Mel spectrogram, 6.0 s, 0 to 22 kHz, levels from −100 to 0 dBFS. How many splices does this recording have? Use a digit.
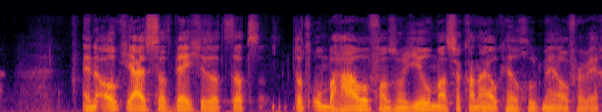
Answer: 0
